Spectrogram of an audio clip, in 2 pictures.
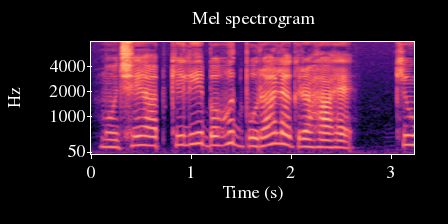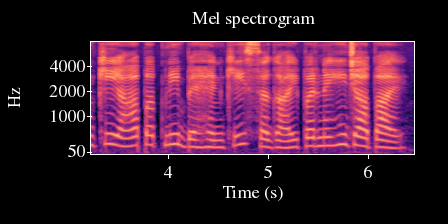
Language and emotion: Hindi, sad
